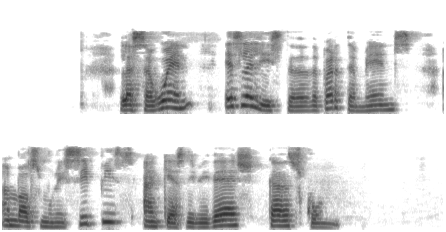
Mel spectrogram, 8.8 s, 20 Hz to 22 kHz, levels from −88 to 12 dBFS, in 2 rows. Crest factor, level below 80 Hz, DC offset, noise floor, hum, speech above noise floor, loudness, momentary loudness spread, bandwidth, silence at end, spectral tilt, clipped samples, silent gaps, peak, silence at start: 16 dB; -60 dBFS; under 0.1%; under -90 dBFS; none; over 73 dB; -17 LUFS; 10 LU; 7.8 kHz; 1.05 s; -3.5 dB/octave; under 0.1%; none; -2 dBFS; 1 s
